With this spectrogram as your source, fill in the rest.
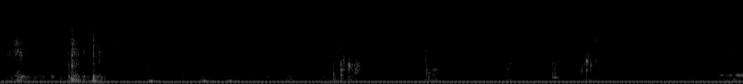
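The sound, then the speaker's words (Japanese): Quiet sipping and swallowing sounds as a person drinks water after choking: small wet clicks and soft gulps scattered irregularly over a steady low hum, with no talking. “なんか、むせたっぽいです。水を飲みます。”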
